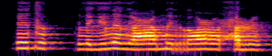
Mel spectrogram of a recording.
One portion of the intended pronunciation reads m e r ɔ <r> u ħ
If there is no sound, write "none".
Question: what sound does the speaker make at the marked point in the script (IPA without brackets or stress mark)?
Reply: ʕ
